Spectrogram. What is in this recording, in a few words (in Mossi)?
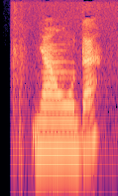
"yãoondã", moore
